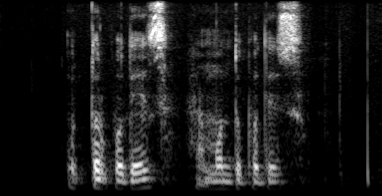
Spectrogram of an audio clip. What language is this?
Santali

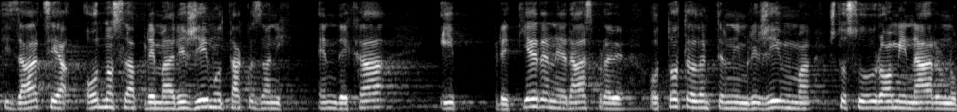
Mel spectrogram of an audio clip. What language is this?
Croatian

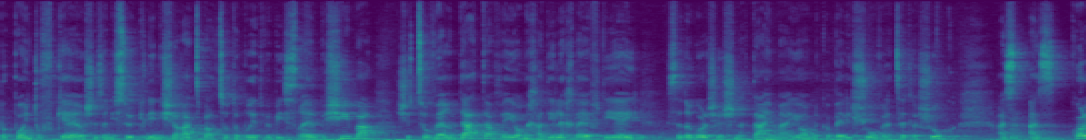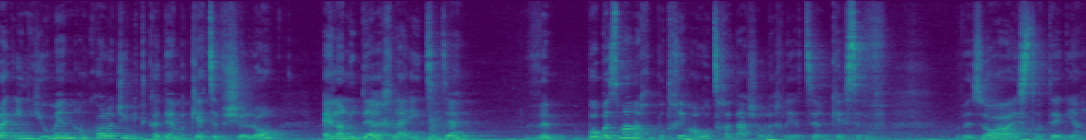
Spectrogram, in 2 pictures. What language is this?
Hebrew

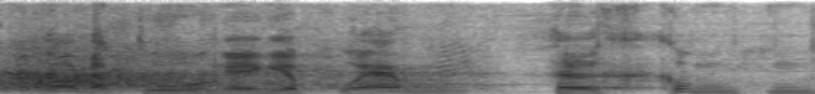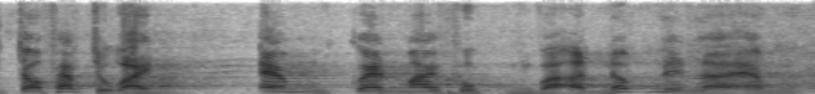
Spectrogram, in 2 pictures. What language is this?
Vietnamese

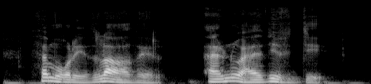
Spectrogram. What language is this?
Kabyle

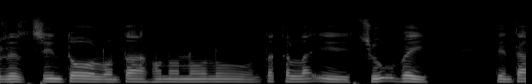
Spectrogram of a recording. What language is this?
Mitlatongo Mixtec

